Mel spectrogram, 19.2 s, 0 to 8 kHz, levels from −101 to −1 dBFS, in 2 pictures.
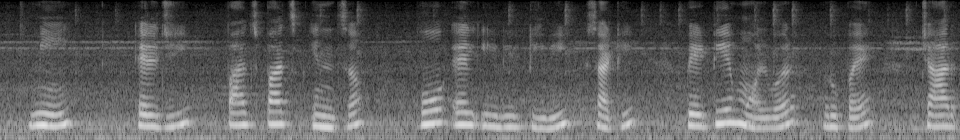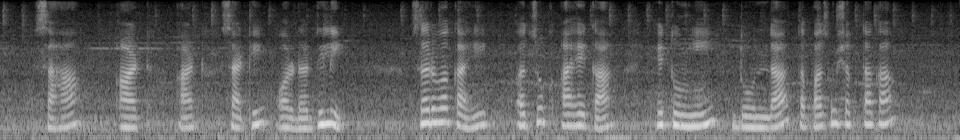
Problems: constant background noise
